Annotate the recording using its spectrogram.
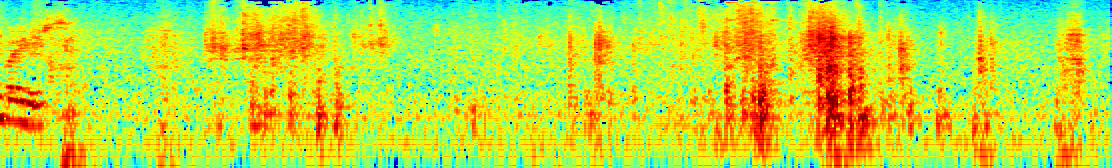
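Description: A man rustles through a pile of clothes.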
